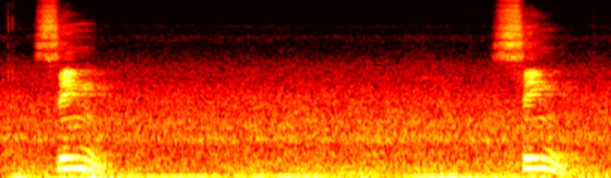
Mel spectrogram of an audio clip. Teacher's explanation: The air comes out of nose. Then nasal n is produced. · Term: nasal na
